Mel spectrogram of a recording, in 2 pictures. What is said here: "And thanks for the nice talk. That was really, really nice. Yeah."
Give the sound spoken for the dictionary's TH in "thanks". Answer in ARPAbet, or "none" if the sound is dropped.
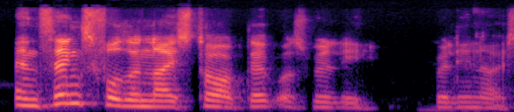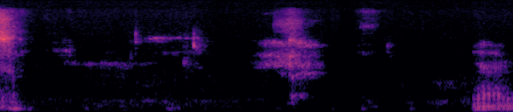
TH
